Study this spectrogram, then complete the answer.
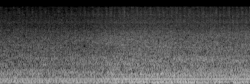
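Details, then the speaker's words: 2012 Nissan March 1.2 automatic petrol car, engine bay heard at idle: steady, even, smooth hum with no knocks or ticks and no rise or dip; normal idle. "untuk apron-apron depannya, ini mesin masih nyala ya teman-teman nih, tapi suaranya halus."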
